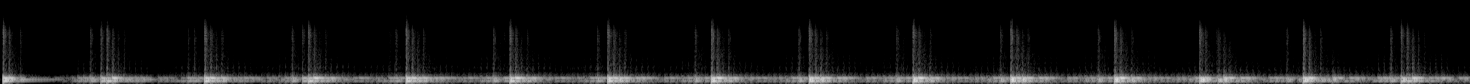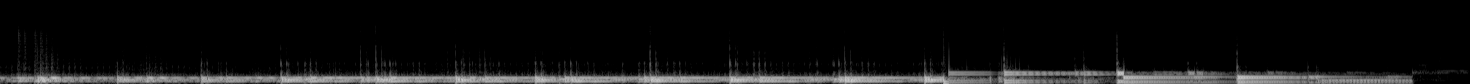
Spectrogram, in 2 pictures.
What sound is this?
dub perc 005
percussive effectsounds for ambiences
percussion, sounddesign, reaktor, drums, experimental, dub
